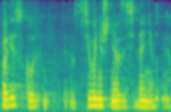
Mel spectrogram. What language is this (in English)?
Kazakh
